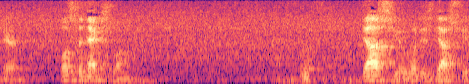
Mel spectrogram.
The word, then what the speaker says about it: Dacia: It's spelled differently, but pronounced the same, Dacia.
